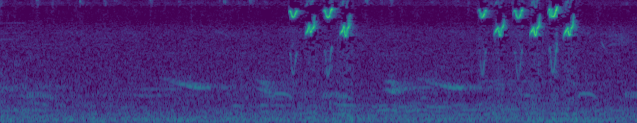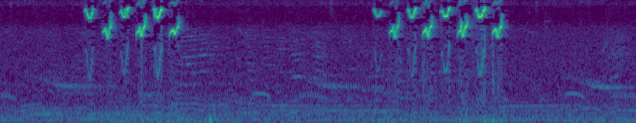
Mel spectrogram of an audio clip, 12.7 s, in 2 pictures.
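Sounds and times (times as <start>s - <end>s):
cinereous tit song for training cage birds: 2.9s - 3.6s, 4.8s - 5.8s, 7.2s - 8.2s, 10.1s - 11.4s.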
